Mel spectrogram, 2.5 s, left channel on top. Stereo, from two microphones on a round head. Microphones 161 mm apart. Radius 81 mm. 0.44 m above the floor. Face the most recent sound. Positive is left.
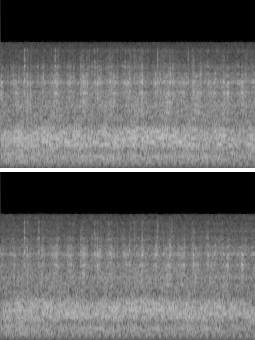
No sound to turn to.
